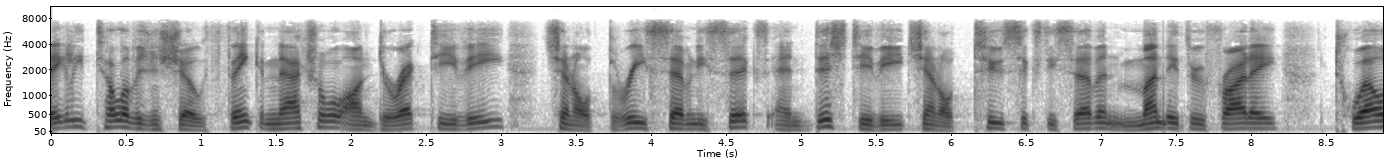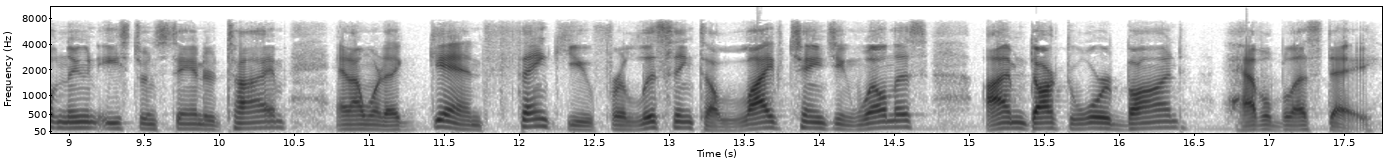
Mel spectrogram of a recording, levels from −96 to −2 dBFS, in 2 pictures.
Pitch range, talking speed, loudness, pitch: 115-150 Hz, 140 wpm, -24 LUFS, 135 Hz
